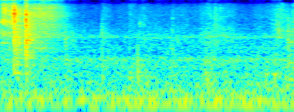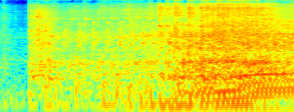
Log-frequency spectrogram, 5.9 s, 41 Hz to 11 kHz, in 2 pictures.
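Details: Briggs and Stratton E500 mower engine with plastic carburetor that wouldn't start, after fix: quiet, then catches at once and settles into a steady, even run building smoothly; normal running.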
